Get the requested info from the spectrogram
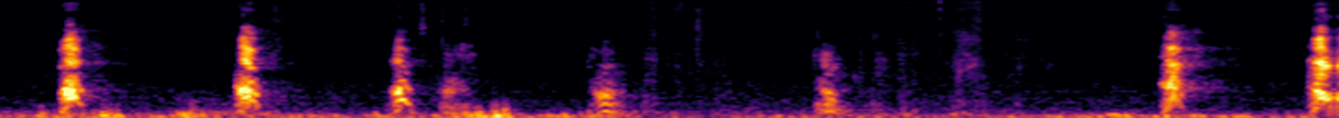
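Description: A Shiba Inu barking in play: about eight short, sharp barks spaced roughly a second apart, over a low rumble.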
